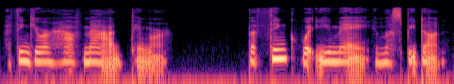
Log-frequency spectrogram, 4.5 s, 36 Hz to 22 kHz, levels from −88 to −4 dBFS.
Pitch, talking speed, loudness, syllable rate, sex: 205 Hz, 210 wpm, -21 LUFS, 5.2 syllables/s, female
